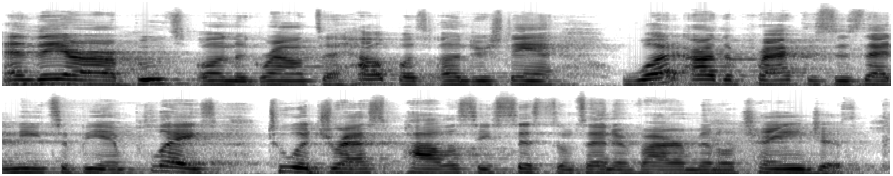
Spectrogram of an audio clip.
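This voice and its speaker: A woman's voice, fairly low in pitch, carries a bright, sharp tone. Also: fairly even intonation, moderate pace. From Milwaukee, Wisconsin. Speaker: public health program director. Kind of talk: panel talk. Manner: quiet.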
